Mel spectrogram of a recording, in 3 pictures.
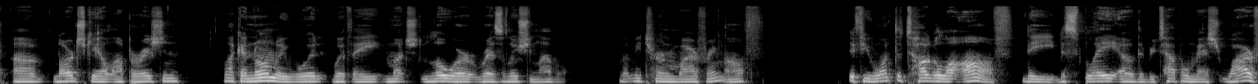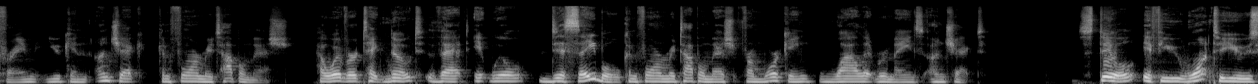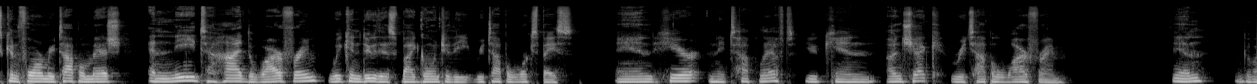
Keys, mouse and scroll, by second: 7.3 w, 14.0 w, 28.6 click, 29.7 click, 32.1 click, 35.2 click, 36.8 click, 37.4 click.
